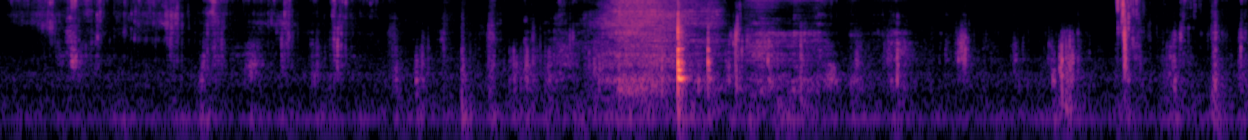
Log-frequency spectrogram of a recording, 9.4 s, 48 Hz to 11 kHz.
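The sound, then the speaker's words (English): A crunchy bite into fried jalapenos and onions dipped in ranch lands as one loud, brittle burst midway, framed by faint, scattered chewing and mouth noises. “Do you see those fried jalapenos and onions? 10 out of 10. Let's have a bite with some ranch.”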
